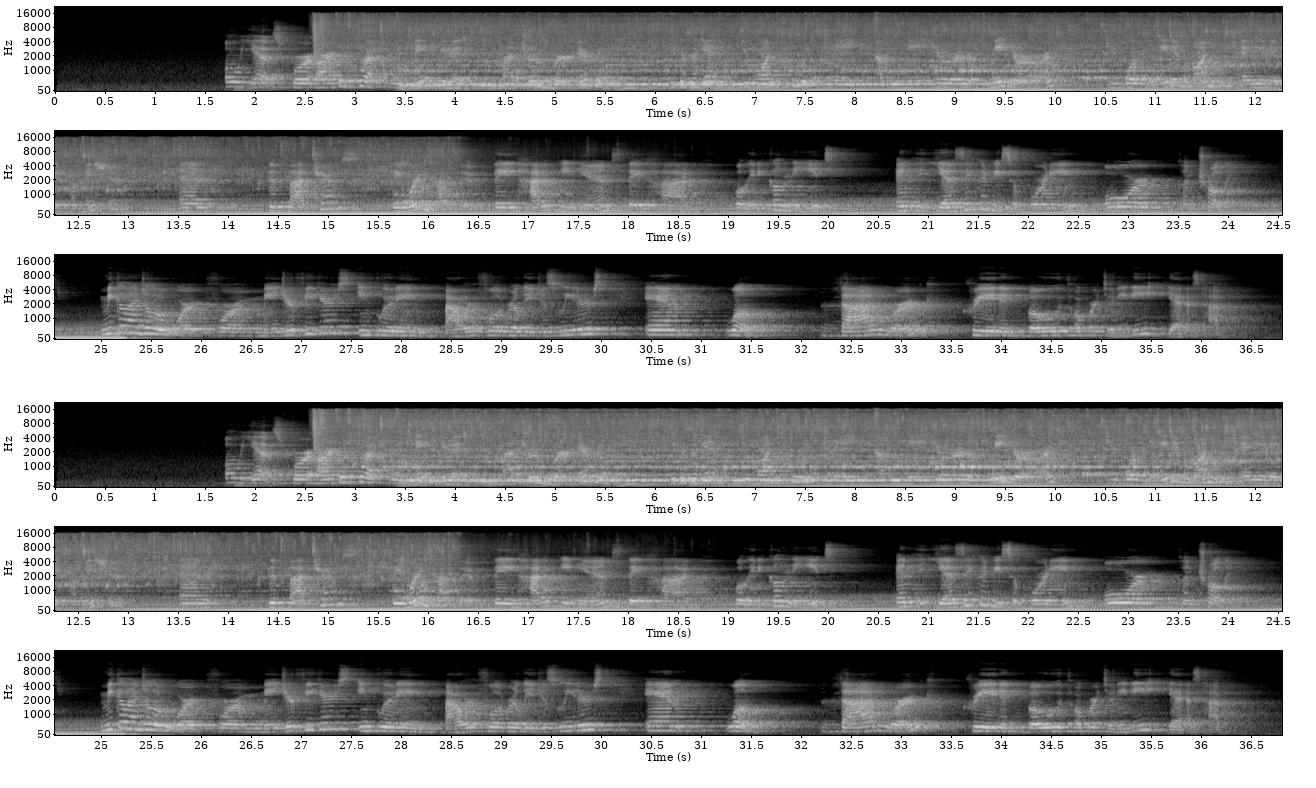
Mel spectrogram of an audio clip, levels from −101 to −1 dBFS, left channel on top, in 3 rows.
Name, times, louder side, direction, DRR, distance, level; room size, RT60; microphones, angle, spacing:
voice 1, 1.7-4.1 4.5-5.8 6.1-10.1 10.5-13.1 13.5-13.8 14.3-15.3 15.6-18.6 19.1-20.0 20.7-24.0 25.0-30.0 30.4-30.8 31.2-31.6 32.2-33.3 33.7-36.2, right 1 dB, 10° left, -1 dB, 2.4 m, -30 dB
sound 1, 2.6-16.6 17.5-17.8, right 4 dB, 15° right, 1.3 m, -34 dB
sound 2, 3.4-9.6, right 1 dB, 80° left, 1.0 m, -29 dB
sound 3, 6.3-25.3, left 3 dB, 55° left, 0.7 m, -31 dB
24.5 x 12.5 x 3.6 m, 1.3 s
head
